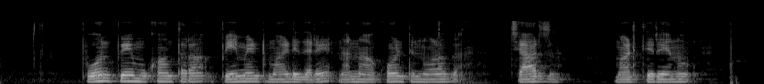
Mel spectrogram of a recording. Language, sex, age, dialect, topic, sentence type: Kannada, male, 25-30, Central, banking, question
